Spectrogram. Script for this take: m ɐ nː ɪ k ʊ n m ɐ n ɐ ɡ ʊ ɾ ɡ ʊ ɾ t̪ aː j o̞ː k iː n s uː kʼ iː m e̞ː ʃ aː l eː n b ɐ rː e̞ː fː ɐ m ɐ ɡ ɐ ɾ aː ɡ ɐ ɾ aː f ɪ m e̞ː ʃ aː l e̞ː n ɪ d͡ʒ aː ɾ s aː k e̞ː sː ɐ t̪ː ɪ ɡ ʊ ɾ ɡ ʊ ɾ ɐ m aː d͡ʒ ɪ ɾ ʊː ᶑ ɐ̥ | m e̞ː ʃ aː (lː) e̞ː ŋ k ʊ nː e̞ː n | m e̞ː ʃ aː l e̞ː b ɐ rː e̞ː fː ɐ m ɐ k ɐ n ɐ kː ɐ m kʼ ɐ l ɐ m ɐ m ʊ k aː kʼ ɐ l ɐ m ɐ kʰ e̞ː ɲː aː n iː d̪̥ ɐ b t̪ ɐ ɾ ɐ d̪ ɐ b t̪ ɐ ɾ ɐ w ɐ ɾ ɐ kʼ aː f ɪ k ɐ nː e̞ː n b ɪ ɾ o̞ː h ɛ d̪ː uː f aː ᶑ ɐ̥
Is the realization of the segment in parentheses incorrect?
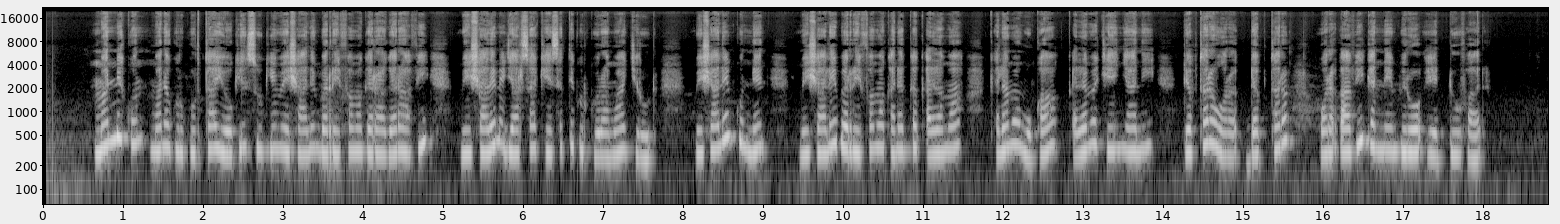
yes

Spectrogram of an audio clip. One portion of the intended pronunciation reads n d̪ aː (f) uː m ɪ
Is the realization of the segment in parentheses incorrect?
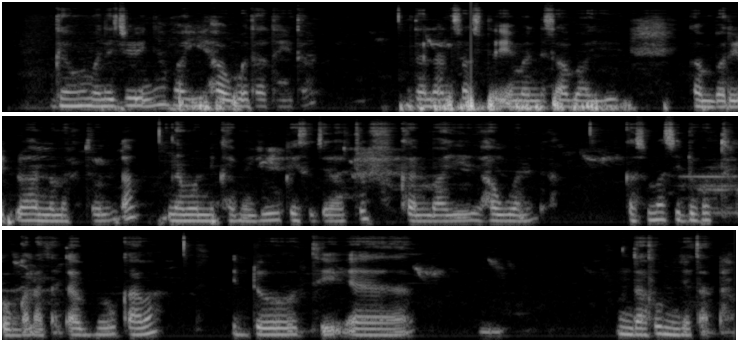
no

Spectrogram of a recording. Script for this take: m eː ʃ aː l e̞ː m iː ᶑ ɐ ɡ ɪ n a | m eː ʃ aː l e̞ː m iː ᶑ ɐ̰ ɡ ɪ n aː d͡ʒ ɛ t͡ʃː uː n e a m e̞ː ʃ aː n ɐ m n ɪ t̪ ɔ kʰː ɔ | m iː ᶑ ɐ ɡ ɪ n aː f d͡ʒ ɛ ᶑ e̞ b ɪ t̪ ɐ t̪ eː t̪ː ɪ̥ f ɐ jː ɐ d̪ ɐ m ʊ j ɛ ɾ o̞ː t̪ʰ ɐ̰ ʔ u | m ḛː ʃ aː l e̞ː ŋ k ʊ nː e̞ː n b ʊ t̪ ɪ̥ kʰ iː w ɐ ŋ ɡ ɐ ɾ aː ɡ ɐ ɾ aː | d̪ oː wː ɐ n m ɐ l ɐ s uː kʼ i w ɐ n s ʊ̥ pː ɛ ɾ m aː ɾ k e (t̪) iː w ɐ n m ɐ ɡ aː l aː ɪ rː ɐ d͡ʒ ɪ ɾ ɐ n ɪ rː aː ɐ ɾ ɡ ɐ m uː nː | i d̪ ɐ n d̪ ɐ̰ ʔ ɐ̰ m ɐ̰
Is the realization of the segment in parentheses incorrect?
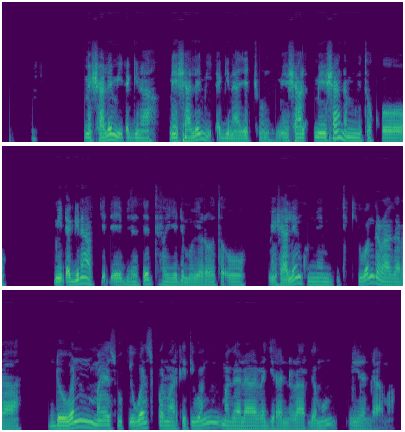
no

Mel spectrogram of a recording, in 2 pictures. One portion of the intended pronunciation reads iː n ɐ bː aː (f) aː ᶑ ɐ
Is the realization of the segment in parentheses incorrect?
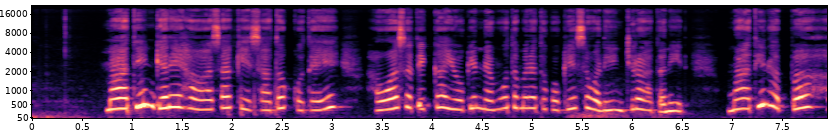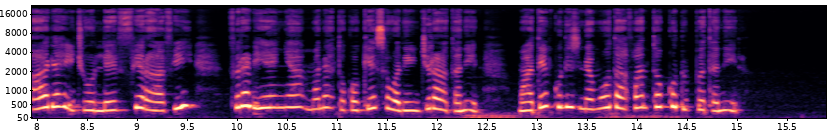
yes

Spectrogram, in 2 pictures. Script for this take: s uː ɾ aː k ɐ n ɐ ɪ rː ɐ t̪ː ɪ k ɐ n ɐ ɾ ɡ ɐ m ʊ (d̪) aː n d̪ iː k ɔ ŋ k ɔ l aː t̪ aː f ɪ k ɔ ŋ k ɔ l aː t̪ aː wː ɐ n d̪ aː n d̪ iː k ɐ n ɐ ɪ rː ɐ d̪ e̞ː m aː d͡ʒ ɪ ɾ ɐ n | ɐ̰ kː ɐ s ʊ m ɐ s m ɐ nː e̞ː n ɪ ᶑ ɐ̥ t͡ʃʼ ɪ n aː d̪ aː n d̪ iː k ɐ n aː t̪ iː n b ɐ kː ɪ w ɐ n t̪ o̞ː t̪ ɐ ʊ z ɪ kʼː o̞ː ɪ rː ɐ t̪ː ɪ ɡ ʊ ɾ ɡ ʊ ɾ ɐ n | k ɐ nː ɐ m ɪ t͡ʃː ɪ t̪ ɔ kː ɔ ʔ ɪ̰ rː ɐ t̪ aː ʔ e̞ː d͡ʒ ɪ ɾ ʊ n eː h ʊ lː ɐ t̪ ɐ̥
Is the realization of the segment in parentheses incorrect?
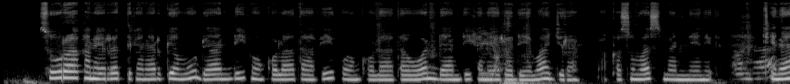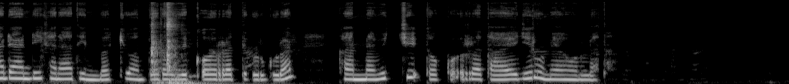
no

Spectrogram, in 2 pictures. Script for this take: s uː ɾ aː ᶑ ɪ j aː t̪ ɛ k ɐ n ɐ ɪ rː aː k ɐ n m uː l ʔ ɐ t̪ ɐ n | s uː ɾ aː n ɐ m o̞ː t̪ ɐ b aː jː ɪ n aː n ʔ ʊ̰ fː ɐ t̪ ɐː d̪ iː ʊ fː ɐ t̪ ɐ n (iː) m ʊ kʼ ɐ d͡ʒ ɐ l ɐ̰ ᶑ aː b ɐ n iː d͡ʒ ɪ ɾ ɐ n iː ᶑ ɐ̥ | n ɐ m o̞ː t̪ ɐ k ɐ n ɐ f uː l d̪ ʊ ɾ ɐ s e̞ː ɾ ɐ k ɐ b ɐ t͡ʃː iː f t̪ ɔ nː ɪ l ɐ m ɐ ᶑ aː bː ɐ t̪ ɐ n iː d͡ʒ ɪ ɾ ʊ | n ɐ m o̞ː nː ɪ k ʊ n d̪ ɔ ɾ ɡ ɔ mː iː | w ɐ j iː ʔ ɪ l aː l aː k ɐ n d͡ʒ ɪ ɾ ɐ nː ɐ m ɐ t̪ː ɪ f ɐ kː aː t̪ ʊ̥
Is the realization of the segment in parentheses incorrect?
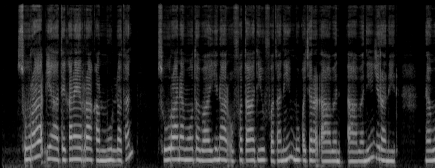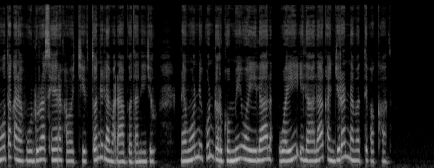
no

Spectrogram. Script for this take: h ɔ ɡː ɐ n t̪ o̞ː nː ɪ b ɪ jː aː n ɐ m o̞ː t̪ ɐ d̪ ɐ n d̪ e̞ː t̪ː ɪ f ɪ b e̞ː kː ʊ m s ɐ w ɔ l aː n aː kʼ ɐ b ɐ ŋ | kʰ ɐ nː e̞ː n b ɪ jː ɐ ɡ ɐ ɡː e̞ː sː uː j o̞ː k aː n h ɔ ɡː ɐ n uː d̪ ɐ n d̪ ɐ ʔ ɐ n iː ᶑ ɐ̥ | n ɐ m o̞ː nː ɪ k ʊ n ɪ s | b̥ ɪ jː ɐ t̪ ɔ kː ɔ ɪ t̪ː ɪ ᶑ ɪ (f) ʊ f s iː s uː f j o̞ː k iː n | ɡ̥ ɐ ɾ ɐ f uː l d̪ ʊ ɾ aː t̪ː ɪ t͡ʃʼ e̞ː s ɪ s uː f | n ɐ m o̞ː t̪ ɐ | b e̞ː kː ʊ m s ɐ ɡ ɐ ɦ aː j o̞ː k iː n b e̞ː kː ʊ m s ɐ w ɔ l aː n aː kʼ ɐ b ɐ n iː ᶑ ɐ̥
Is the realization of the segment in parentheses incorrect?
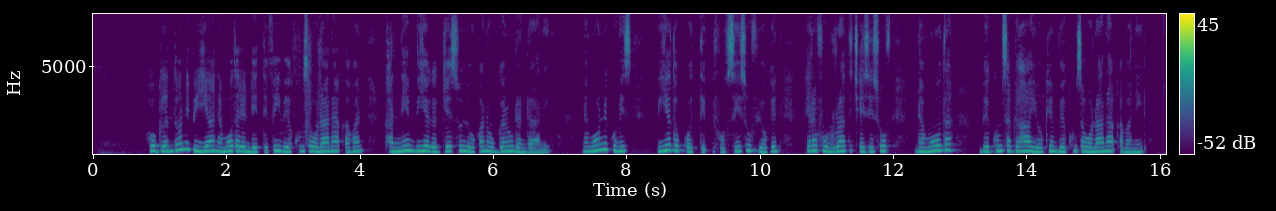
no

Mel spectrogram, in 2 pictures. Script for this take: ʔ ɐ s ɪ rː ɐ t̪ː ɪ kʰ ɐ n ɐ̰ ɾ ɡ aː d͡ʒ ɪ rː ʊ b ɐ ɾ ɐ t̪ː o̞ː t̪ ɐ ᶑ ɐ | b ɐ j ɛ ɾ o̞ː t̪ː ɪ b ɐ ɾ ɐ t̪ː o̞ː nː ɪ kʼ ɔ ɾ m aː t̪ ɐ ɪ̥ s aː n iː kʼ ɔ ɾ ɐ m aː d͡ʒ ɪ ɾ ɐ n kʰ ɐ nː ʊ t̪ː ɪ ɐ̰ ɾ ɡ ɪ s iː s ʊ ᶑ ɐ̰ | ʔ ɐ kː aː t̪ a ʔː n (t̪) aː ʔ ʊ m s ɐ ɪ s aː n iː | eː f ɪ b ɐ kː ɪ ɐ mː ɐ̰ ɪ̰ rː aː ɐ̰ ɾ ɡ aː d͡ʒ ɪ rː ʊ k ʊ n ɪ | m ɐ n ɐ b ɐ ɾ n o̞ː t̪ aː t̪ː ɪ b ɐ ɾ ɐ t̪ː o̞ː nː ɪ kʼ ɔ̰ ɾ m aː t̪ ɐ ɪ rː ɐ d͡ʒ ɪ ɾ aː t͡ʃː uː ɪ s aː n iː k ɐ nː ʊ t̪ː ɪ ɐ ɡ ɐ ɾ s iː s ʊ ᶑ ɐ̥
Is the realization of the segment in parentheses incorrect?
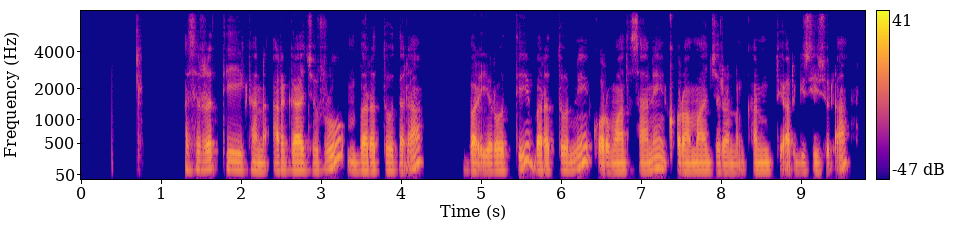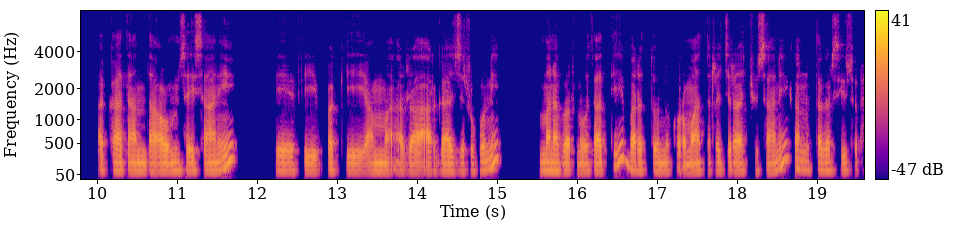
no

